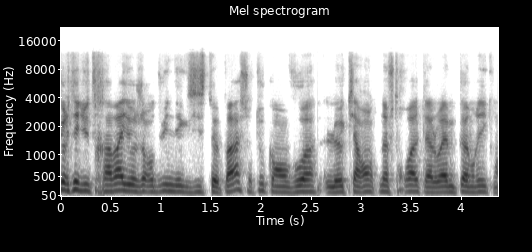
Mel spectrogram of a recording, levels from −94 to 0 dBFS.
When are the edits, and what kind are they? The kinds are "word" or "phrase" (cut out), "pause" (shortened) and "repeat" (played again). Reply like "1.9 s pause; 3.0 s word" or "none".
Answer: none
